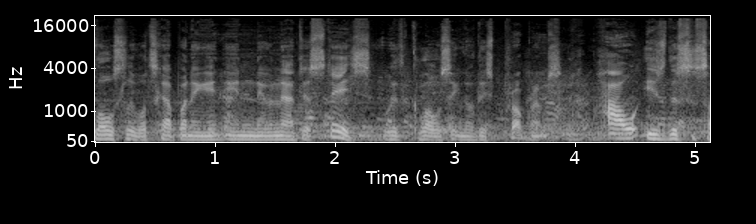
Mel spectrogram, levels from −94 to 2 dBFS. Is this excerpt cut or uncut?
uncut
